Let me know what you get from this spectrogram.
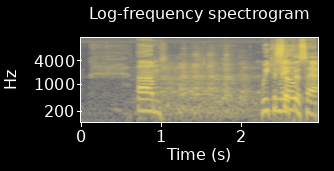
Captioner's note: laughter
